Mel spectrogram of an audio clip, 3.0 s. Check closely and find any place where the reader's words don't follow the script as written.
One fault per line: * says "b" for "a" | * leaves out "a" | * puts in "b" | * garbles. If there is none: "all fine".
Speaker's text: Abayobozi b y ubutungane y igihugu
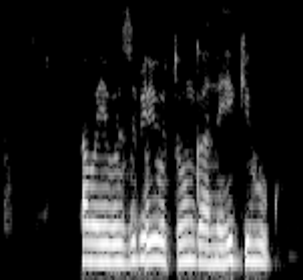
all fine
